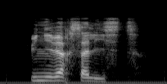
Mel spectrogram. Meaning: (adjective) universalist
- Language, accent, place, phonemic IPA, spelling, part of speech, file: French, France, Lyon, /y.ni.vɛʁ.sa.list/, universaliste, adjective / noun, LL-Q150 (fra)-universaliste.wav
